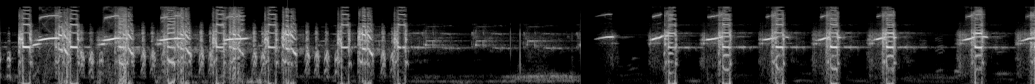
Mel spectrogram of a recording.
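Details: Pair of grey francolins (Dakhni teetar) in a rapid run of harsh, shrill repeated notes with whistled upslurs, then a brief lull, then a steadier series of sharp calls about twice a second.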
